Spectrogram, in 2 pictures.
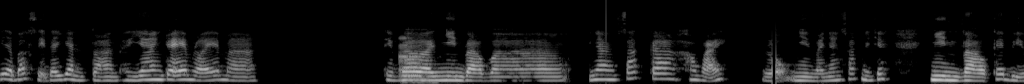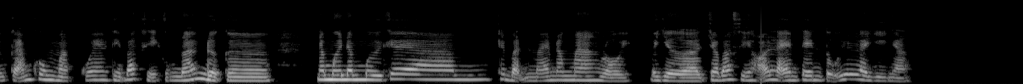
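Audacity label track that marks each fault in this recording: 6.060000	6.060000	click −12 dBFS
7.720000	7.760000	drop-out 39 ms
17.850000	17.850000	click −18 dBFS

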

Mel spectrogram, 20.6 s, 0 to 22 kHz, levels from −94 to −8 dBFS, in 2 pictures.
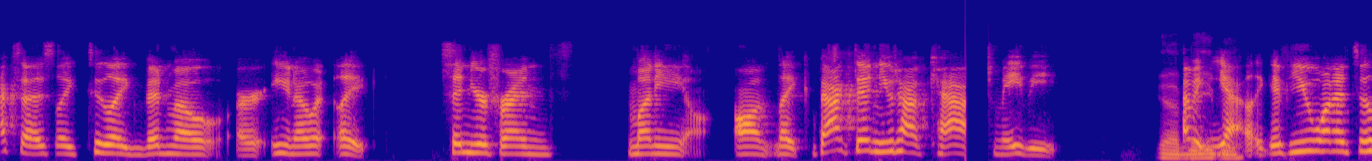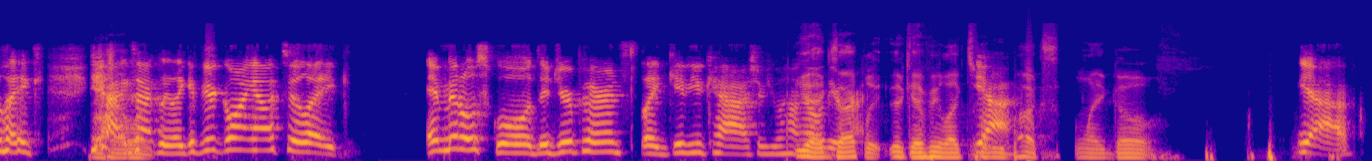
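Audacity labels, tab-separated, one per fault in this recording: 7.240000	7.410000	drop-out 173 ms
17.840000	18.040000	clipping −27.5 dBFS

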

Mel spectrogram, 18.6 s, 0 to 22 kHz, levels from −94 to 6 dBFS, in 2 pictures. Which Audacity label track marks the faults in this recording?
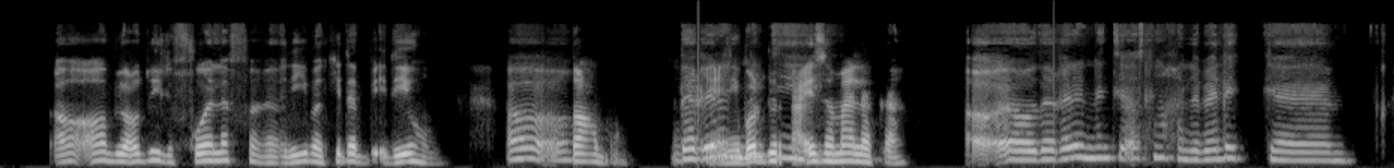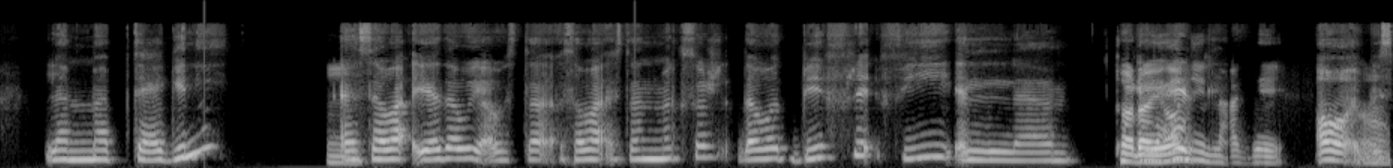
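4.650000	4.650000	click −12 dBFS
7.020000	7.020000	click −18 dBFS
10.650000	10.650000	click −14 dBFS
13.520000	13.520000	click −16 dBFS

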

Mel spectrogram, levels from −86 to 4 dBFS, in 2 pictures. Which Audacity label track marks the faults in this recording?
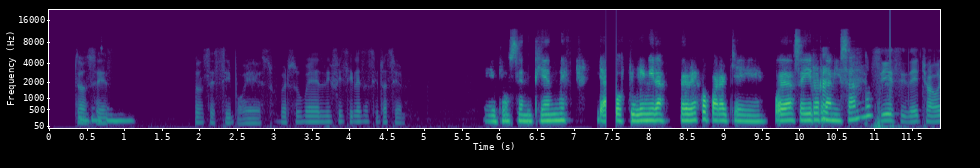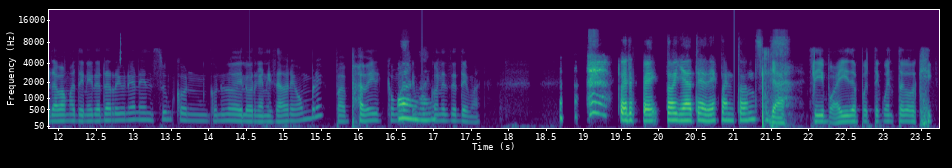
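7.420000	7.560000	drop-out 141 ms
11.210000	11.210000	click −15 dBFS
14.550000	14.550000	click −28 dBFS
16.850000	16.850000	click −24 dBFS
21.010000	21.010000	click −17 dBFS

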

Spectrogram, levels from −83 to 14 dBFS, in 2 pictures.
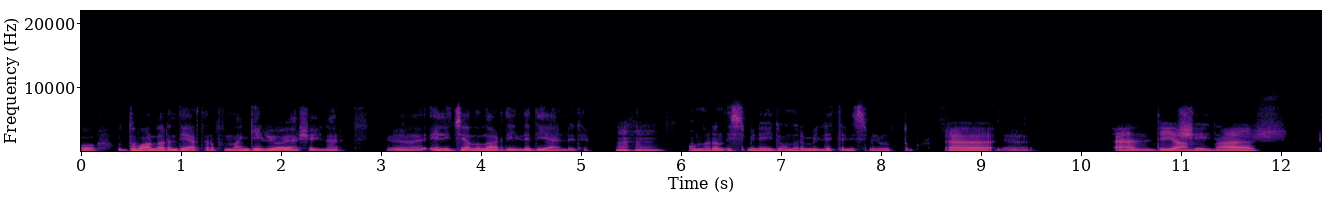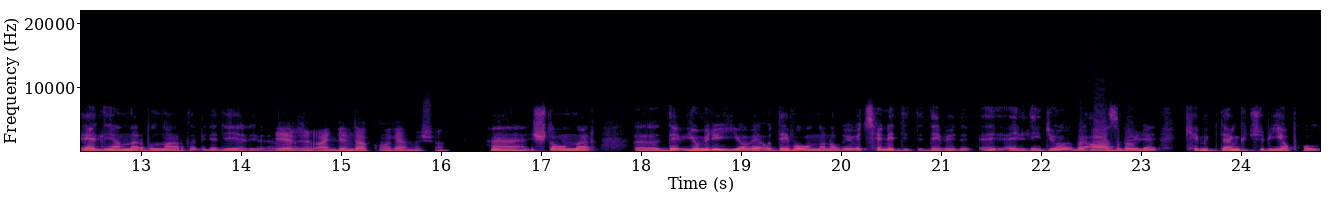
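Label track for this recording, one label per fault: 22.370000	22.940000	clipping −24.5 dBFS

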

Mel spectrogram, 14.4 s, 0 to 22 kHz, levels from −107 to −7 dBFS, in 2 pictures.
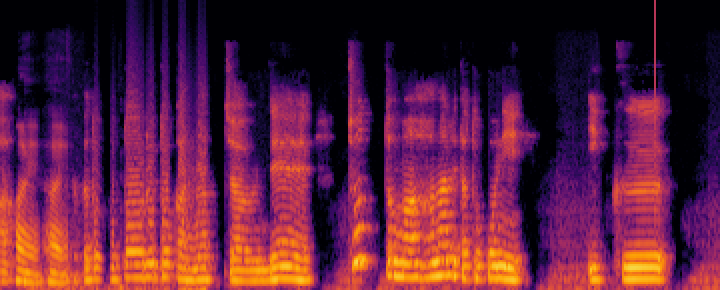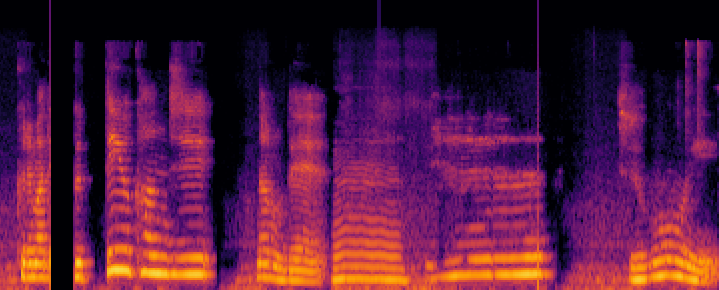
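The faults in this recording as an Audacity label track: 0.900000	2.080000	clipping −24 dBFS
6.550000	6.550000	click −10 dBFS
7.690000	7.940000	drop-out 247 ms
10.980000	10.980000	click −19 dBFS
12.570000	12.570000	drop-out 2.3 ms

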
